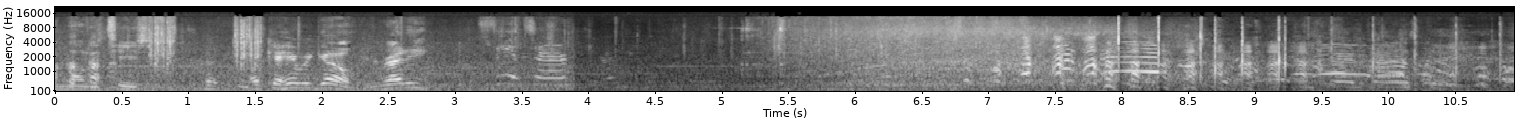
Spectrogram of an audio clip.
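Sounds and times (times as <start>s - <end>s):
speech: 0.0s - 2.9s
voices talking and exclaiming: 0.0s - 4.6s, 7.6s - 10.6s
car accelerating on a test drive: 5.0s - 8.7s
laughter: 6.6s - 10.9s.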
